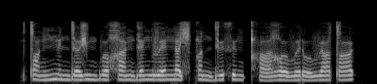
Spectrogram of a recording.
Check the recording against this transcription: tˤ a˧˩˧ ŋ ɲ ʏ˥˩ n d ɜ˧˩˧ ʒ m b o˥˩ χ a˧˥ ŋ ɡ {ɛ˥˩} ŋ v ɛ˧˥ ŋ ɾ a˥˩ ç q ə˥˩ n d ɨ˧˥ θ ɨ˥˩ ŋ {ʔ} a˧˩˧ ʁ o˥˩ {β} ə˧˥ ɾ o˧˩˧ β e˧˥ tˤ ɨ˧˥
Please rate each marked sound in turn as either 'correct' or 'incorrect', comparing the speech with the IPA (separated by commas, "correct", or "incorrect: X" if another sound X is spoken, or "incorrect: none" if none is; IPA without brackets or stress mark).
incorrect: ɛ˧˥, incorrect: qʰ, correct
